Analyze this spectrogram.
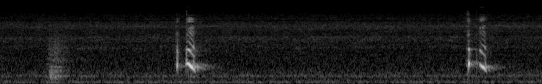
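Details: Two short, sharp hiccups a few seconds apart, each a quick click followed by a brief voiced gulp, over steady background hiss; hiccups.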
